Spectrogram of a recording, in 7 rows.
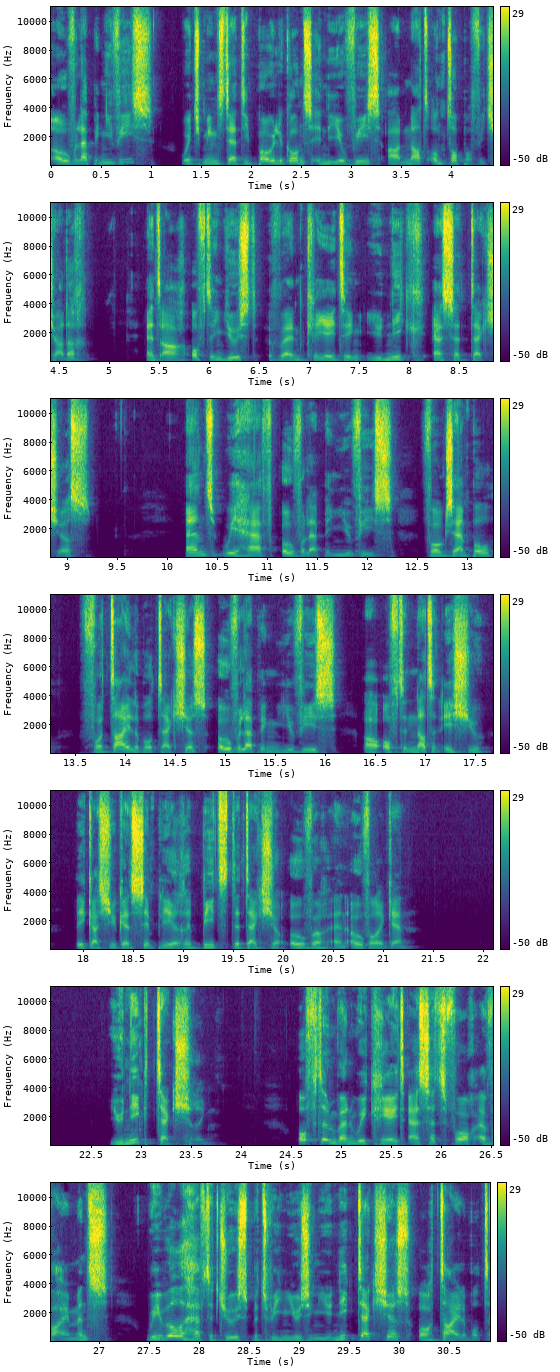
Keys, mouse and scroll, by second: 8.9-9.7 scroll up 3, 9.2 alt+middle click, 10.3 alt+middle click, 10.5-10.9 scroll up 2, 10.7 alt+middle click, 11.9 w, 12.0 scroll down 1, 12.4 alt+click, 12.6-13.0 scroll up 1, 13.4 alt+middle click, 13.5 alt+click, 13.7 alt+middle click, 14.3 alt+middle click, 14.5 scroll up 1, 14.6 alt+click, 14.8 alt+middle click, 15.6 right click, 16.5 alt+middle click, 17.1 alt+middle click, 17.2 scroll down 1, 17.5 alt+middle click, 17.9-18.4 scroll up 2, 18.0 alt+middle click, 18.4 scroll down 1, 18.6 alt+middle click, 18.8-19.5 scroll up 1, 19.6 alt+middle click, 20.6 alt+middle click, 21.1 scroll down 1, 24.1 double click, 24.6 alt+click, 25.0 alt+right click, 25.1 ctrl+z, 25.7 alt+right click, 26.9 alt+middle click, 28.8 alt+right click, 28.9 alt+click, 30.7 alt+right click, 30.7 click.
